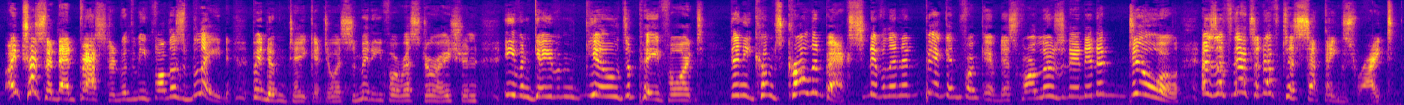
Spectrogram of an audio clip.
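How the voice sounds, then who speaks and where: A man's voice: very high-pitched, bright, forceful tone, slight background noise, voice pushed up, heavily acted. A man voicing an outraged, melodramatic young man in a fantasy game, ranting shrilly. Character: outraged, wronged young man, loudly cursing and lamenting.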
